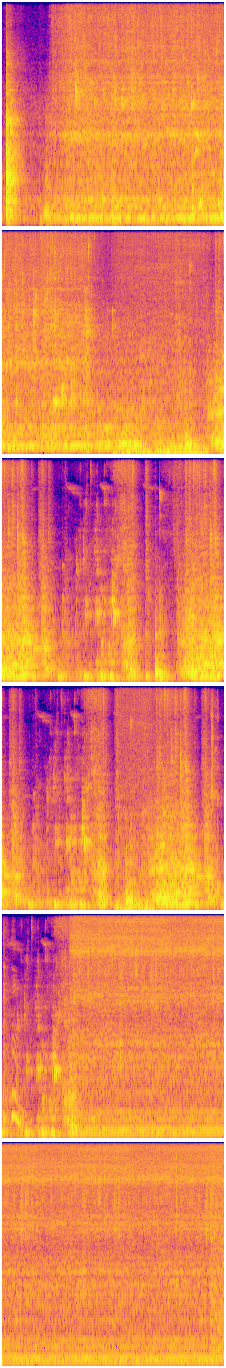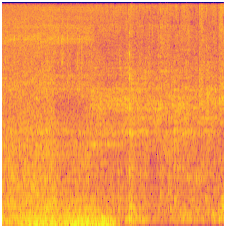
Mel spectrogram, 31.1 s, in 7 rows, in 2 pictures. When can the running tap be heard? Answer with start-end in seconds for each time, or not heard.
0.1-31.0.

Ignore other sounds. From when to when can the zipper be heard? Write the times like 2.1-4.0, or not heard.
not heard.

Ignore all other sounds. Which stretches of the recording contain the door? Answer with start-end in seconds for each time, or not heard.
6.6-8.6, 15.6-16.5, 27.2-28.9.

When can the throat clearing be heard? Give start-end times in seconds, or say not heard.
3.8-4.8, 17.4-18.4, 26.4-27.8.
